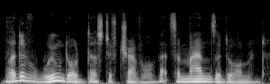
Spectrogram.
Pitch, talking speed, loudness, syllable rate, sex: 120 Hz, 220 wpm, -16 LUFS, 5.3 syllables/s, male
